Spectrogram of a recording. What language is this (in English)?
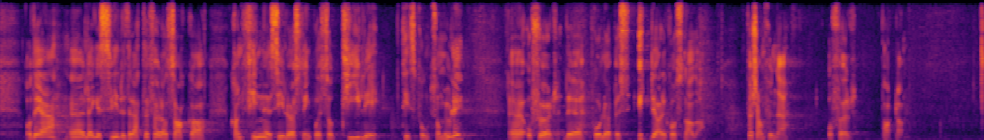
Norwegian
